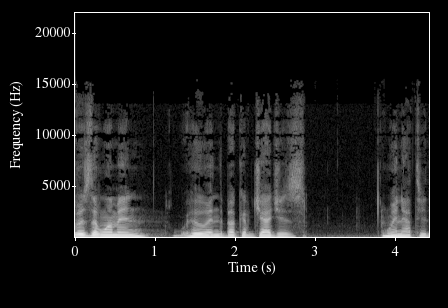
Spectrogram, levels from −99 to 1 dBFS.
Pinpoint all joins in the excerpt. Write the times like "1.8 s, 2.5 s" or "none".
none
